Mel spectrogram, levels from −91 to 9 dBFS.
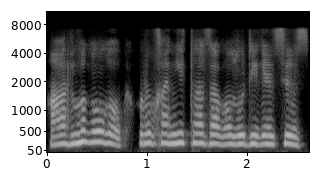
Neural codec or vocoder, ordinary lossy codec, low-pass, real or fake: codec, 16 kHz, 1 kbps, FreqCodec, smaller model; AAC, 64 kbps; 7.2 kHz; fake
